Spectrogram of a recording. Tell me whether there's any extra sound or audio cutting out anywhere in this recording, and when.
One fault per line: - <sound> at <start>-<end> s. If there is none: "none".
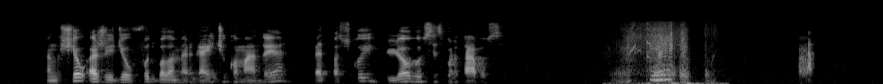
- squeak at 6.0-7.3 s
- laugh at 8.0-8.2 s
